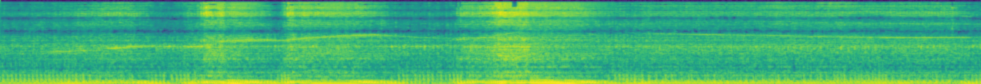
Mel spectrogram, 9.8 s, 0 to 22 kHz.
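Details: Toyota 2L-TE diesel (97 hp) near idle with the exhaust pipe detached: deep rumble with a loud thin turbo whistle that rises and falls with each throttle blip.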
